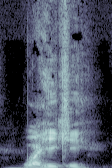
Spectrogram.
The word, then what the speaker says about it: Waiheke: It's Waiheke, that's the island across. – Waiheke.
